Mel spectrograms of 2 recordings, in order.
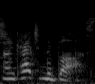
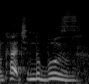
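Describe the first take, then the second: First: The last word ends with a hissing s sound. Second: The last word ends with a buzzing z sound.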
